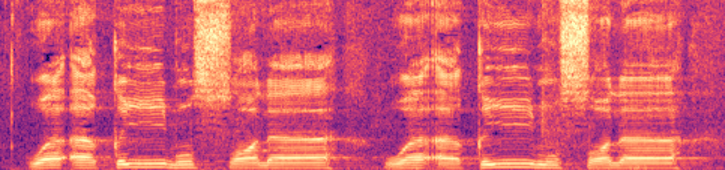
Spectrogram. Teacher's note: Mesti kedalamkan sedikit huruf qaf.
